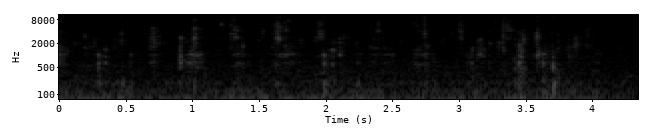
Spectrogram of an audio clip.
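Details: Indoors, the pet dog Reka works through a handmade bungeoppang dog treat shaped like a fish, with moist, squishy chewing and soft wet clicks and drips packed closely together, over a low room hum.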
